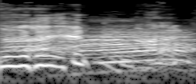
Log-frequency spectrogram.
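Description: Cow mooing: one long, low, groaning call with a wavering pitch, loud and sustained for about two seconds before fading slightly at the end.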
